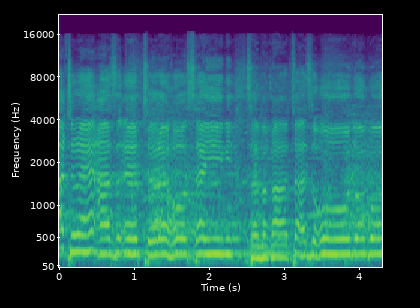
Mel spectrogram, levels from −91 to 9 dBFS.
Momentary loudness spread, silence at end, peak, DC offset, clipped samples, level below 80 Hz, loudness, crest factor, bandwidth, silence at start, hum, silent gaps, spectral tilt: 3 LU; 0 s; 0 dBFS; under 0.1%; under 0.1%; -48 dBFS; -11 LUFS; 10 dB; 15.5 kHz; 0 s; none; none; -5 dB/octave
